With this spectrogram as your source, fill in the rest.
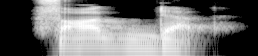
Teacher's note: We have to use the open vowel aw and the voiced g and d. Fogged up. To help with pronunciation, link the d sound to the second word up, so you have dup.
